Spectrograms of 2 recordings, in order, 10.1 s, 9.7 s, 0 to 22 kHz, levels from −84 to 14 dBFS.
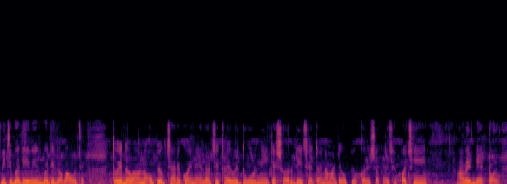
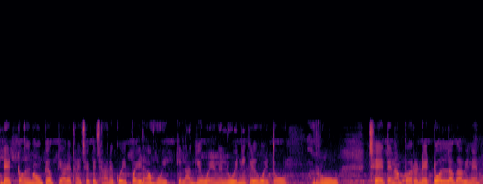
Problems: constant background noise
